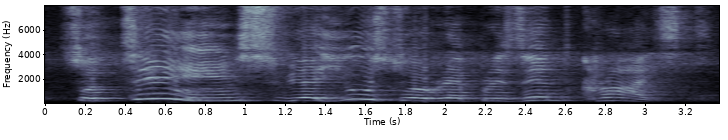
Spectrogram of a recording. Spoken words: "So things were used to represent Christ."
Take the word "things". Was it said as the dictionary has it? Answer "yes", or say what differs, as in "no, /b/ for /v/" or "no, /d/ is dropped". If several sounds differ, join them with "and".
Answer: no, /t/ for /θ/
